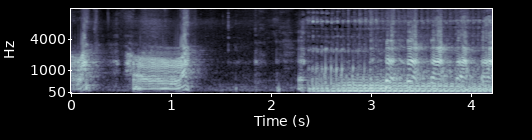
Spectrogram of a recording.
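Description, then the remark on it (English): A short, throaty growl, then a brief pause, then a louder, sustained snarling growl that rumbles on to the end, aggressive-sounding, with no talking. “Something more vicious?”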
